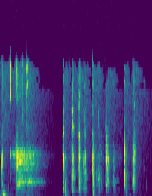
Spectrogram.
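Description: Faint computer keyboard keystrokes, a quick run of about ten clicks in the second half, as code is copied and pasted with keyboard shortcuts.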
